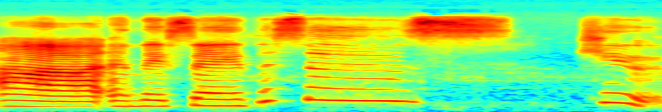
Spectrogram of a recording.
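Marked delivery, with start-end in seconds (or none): 1.2-3.3 very high, cat-like purring voice. Describing an encounter, the speaker voices what they say in a purring, cat-like voice. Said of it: "it almost sounds like a cat the way that it's purring".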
